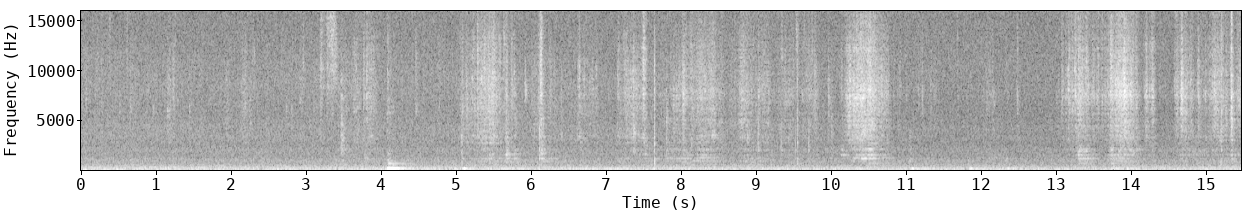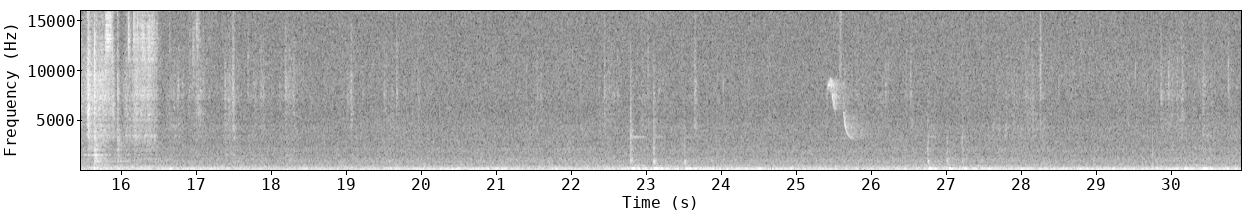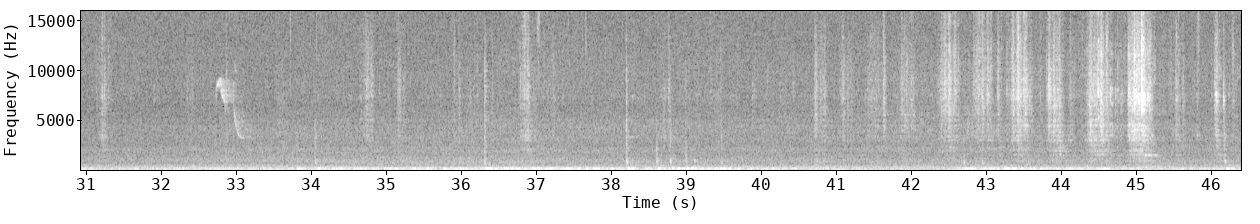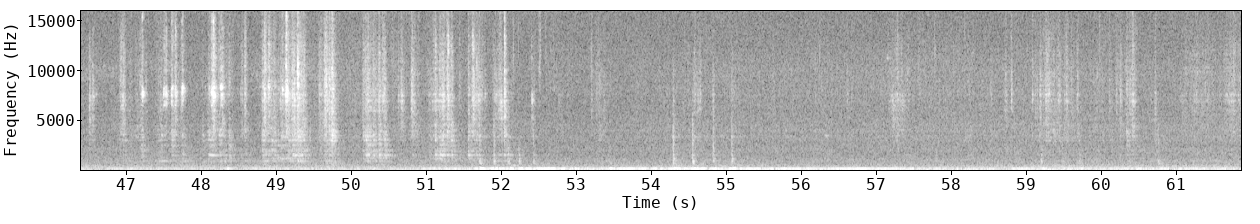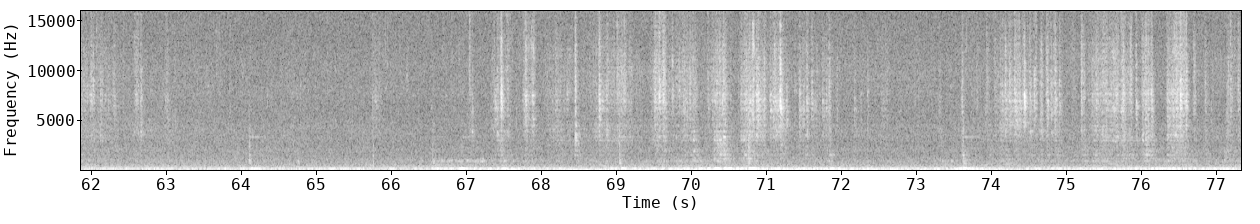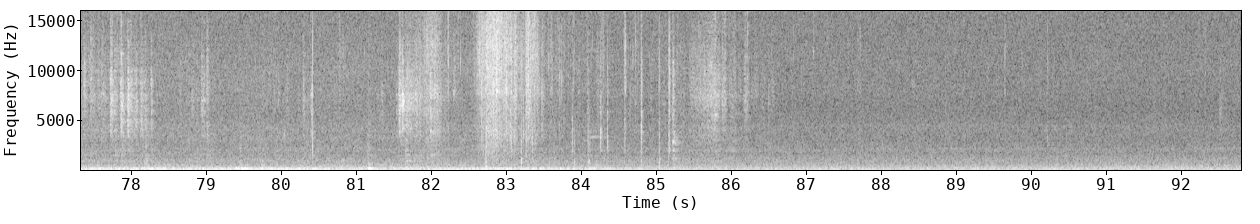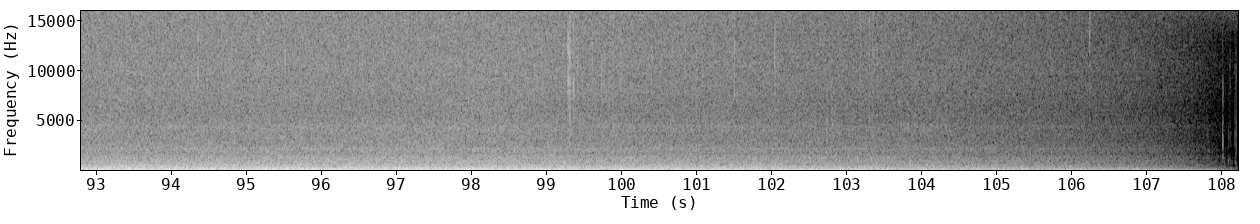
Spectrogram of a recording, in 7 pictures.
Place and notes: Hřbitov, Václavice, Provodov-Šonov, Czechia - Zvuk z vnitřku plechové konve před kostelem
Dějiště sněmu v r. 1068 a bitvy v r. 1866. Důležitá krajinná dominanta. Filiální kostel svatého Václava na Dobeníně / Václavicích. Od roku 1259 kostel označen jako farní, raně gotická stavba s klenutým presbytářem, kružbovými okny presbytáře a sanktuářem. V 16. století opodál kostelíka vznikla rustikální zvonice goticko-renesančního vzhledu. Na přelomu 18. a 19. století zřízena dřevěná kruchta, pravděpodobně v té době přestaveny i předsíň a sakristie a dnešní krov. Poté byl ohrazen hřbitov. Nahrávka ze zavěšené konve na zalévání květin na hrobech. poměrně silný vítr je slyšet v okolních stromech.
Severovýchod, Česko, 1 August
